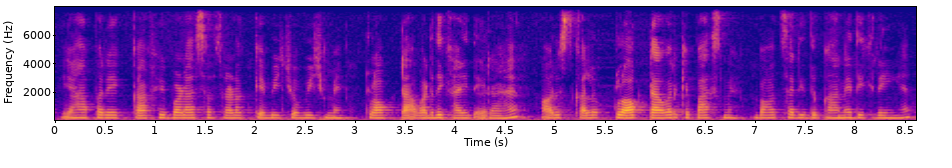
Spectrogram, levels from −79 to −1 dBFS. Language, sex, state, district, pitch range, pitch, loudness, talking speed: Hindi, female, Bihar, Muzaffarpur, 185-195 Hz, 190 Hz, -21 LUFS, 200 wpm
